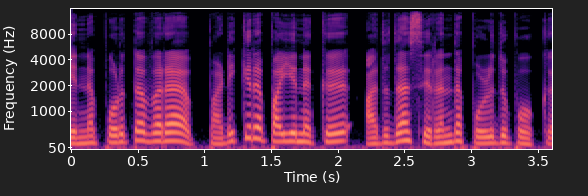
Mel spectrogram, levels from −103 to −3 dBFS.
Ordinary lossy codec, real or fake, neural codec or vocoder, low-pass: none; real; none; 14.4 kHz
